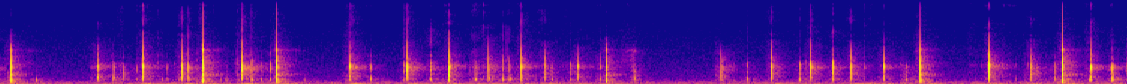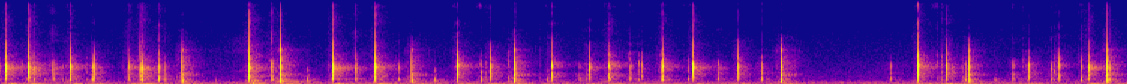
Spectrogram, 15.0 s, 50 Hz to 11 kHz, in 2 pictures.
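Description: Fingertip typing with both hands on a purple Xinmeng M71 mechanical keyboard with PBT keycaps. The keystrokes land as a steady stream of short, bright clacks that die away almost instantly, with brief pauses between bursts.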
